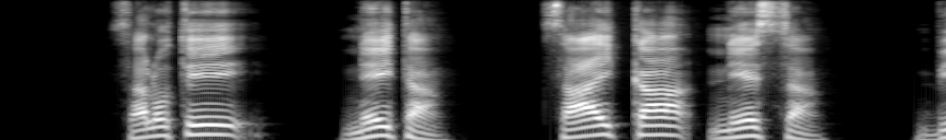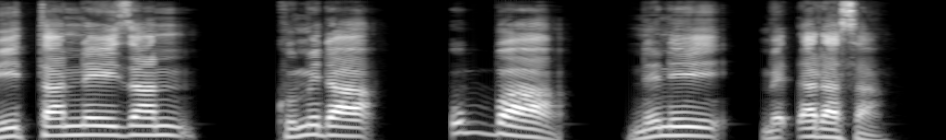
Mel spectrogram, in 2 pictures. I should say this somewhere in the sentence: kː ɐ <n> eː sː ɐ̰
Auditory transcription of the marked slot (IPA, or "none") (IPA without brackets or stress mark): n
